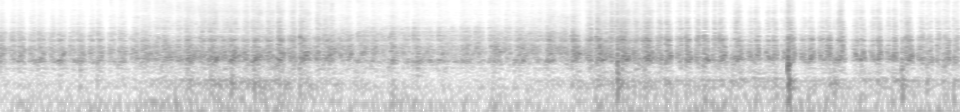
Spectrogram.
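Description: A hollow Kleenex tissue box made of printed cardboard, held in both hands, is scratched and rubbed fast with fingertips and nails. The result is a dense, continuous rasping scratch centered in the mids, dotted with a few sharper clicks, with very little low end.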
